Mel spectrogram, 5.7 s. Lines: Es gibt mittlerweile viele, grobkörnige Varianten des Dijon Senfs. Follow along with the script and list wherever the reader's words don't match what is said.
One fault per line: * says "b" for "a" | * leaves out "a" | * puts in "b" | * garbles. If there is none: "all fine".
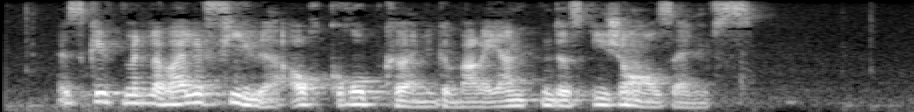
* puts in "auch"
